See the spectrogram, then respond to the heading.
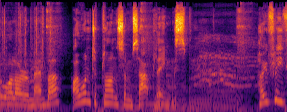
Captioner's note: Ralph meows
